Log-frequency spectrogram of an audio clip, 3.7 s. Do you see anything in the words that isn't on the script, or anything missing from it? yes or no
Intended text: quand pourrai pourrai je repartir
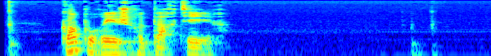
yes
